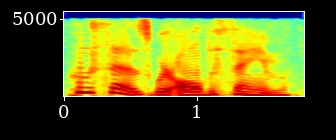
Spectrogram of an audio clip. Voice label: people, kid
